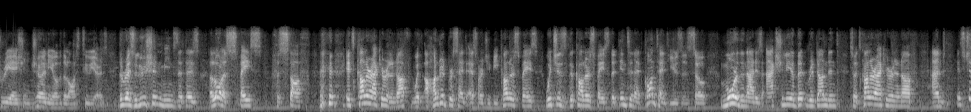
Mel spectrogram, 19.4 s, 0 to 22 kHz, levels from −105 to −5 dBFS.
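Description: Nothing stood out on listening; the sound stops at about 8 kHz, which is expected from a call codec running at that bandwidth.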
